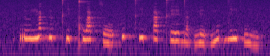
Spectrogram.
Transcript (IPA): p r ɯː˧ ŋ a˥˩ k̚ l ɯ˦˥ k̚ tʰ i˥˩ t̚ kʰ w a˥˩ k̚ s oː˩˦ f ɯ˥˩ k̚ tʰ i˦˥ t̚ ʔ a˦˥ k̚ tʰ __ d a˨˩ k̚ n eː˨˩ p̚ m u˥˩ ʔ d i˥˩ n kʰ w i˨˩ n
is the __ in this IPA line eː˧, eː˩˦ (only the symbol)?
eː˧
